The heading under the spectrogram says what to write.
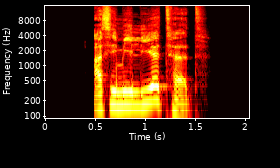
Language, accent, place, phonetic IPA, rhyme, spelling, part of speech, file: German, Germany, Berlin, [asimiˈliːɐ̯tət], -iːɐ̯tət, assimiliertet, verb, De-assimiliertet.ogg
- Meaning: inflection of assimilieren: 1. second-person plural preterite 2. second-person plural subjunctive II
